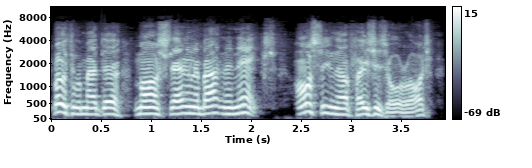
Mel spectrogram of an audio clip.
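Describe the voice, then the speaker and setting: An actor playing an eager, deferential porter in a 1950s radio drama, speaking colloquially. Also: male voice, sits high, animated, normal speed, a bit bright. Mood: eager, indignant. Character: eager cockney porter, working-class witness, deferential. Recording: dull old radio recording.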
